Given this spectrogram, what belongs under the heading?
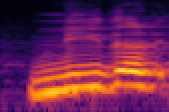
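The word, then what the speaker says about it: neither: Zero even number है या odd number है या नीदर इवन नॉर ऑड, आप चाहें तो उसको नाइदर इवन नॉर ऑड भी प्रोनाउंस कर सकते हैं।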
